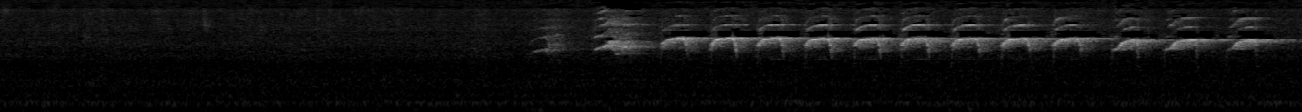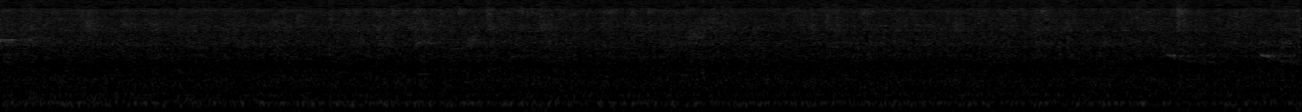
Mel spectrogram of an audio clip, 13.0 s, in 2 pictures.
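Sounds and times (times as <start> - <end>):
songbird trill: 2.4 - 6.6, 12.3 - 13.0.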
